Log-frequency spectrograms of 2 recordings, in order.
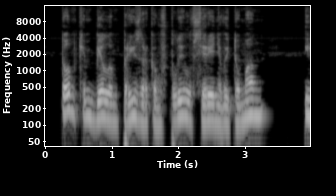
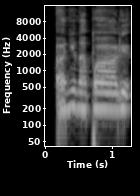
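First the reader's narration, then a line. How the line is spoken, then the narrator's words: Asthmatic wheezing. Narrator (Russian): астматически сипел кто-то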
